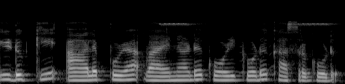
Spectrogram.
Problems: none marked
